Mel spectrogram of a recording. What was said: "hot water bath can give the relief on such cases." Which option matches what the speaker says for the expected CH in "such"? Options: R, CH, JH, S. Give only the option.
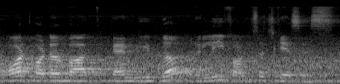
CH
